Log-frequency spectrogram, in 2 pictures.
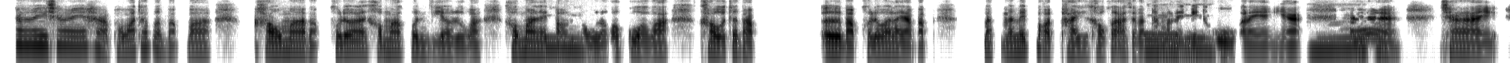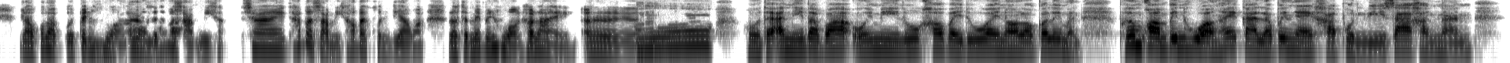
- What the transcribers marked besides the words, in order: none
- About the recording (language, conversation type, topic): Thai, podcast, การเดินทางครั้งไหนที่ทำให้คุณมองโลกเปลี่ยนไปบ้าง?
- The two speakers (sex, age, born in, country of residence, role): female, 20-24, Thailand, Thailand, host; female, 30-34, Thailand, Thailand, guest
